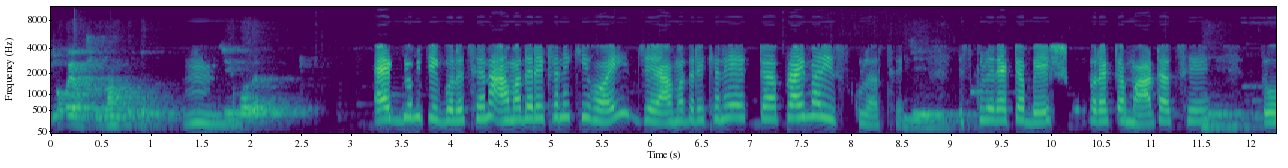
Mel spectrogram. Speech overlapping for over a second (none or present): none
